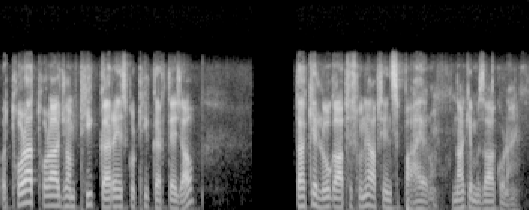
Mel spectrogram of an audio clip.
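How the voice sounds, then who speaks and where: Male law lecturer, bright forceful tone, stern and sarcastic, dry close sound. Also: mid-range voice, moderate pace, no room sound. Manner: stern, sarcastic, calls on students by name. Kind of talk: online lecture, scolding and explaining.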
